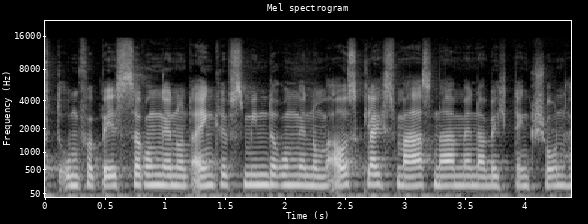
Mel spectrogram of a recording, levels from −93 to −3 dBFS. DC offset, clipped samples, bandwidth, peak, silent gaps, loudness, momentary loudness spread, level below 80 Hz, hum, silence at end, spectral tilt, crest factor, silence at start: under 0.1%; under 0.1%; 15 kHz; -6 dBFS; none; -23 LUFS; 5 LU; -58 dBFS; none; 0 s; -4.5 dB/octave; 18 dB; 0 s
